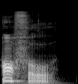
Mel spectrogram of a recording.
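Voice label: "offal", British English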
